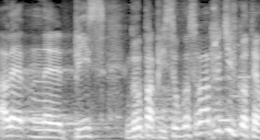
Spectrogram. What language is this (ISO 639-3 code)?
pol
